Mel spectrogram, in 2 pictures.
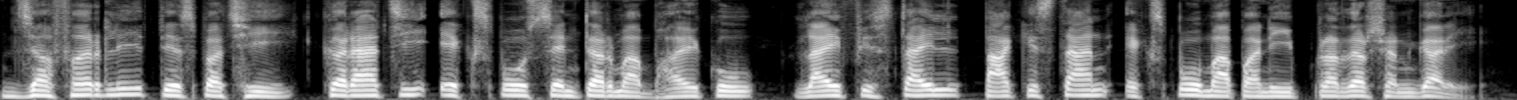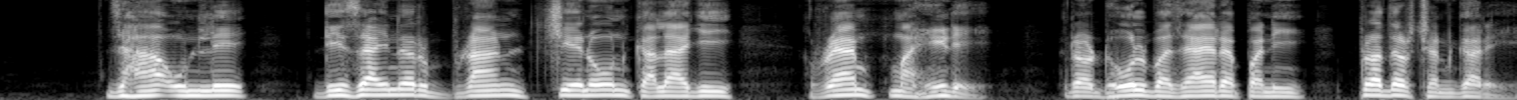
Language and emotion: Nepali, neutral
